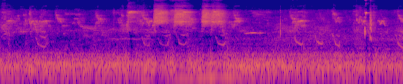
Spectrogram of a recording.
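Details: Kala teetar, the black francolin, gives loud rasping, scratchy phrases in the middle, with short falling chirps repeated about every half second around them and a low background rumble.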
